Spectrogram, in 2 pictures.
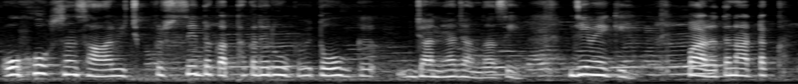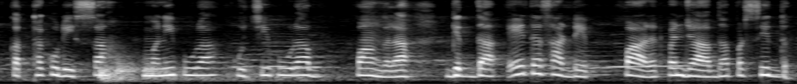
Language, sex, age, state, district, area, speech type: Punjabi, female, 30-45, Punjab, Amritsar, urban, spontaneous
